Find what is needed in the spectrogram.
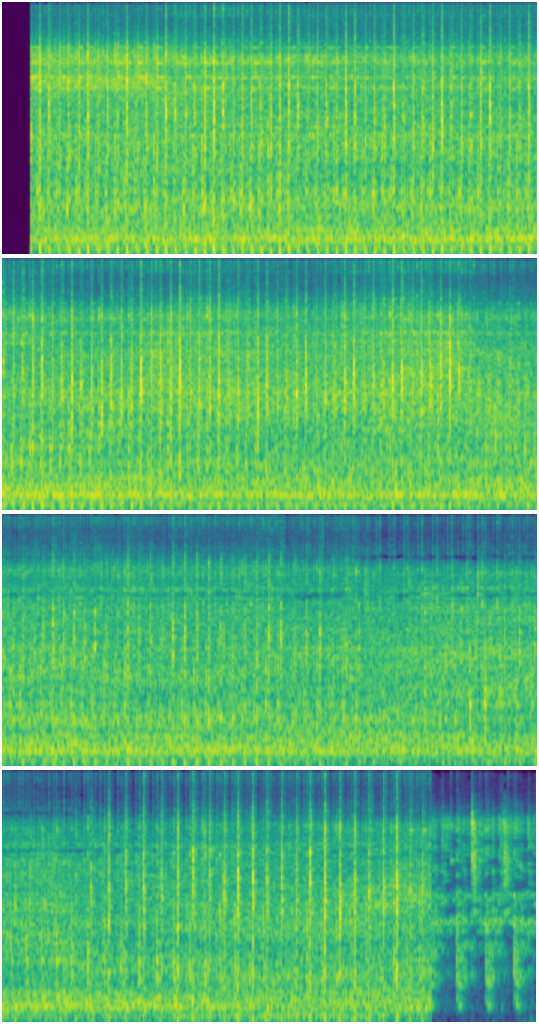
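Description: Eicher tractor's diesel engine running while the tractor is driven, heard from the driver's seat close to the upright exhaust pipe: a loud, steady, even exhaust pulse. It eases a little about halfway through, picks up again later, and cuts off suddenly just before the end.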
